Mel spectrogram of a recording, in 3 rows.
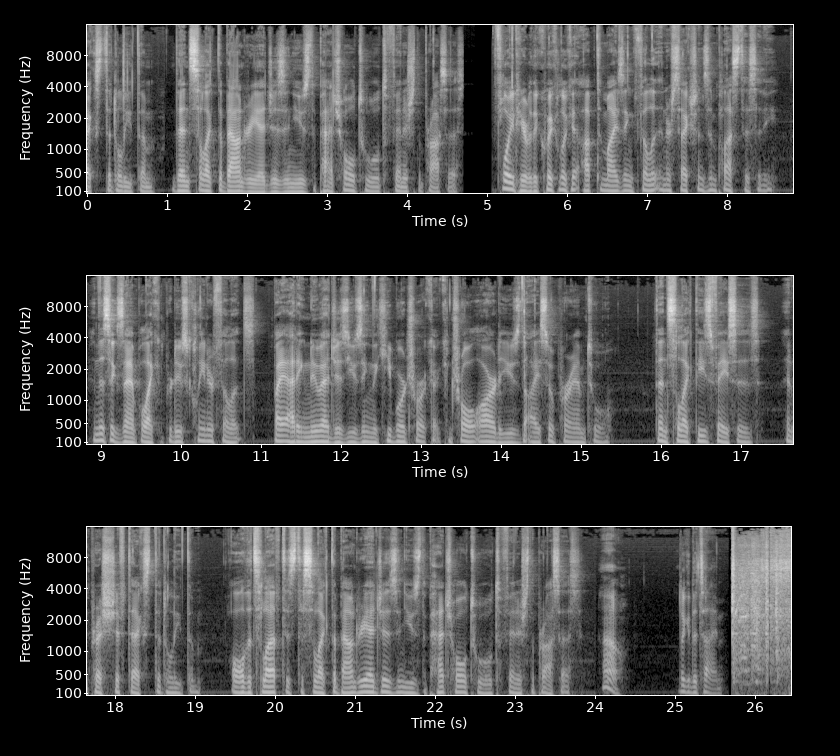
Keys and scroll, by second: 0.3 shift+x, 10.2 ctrl+r, 18.1 shift+x.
